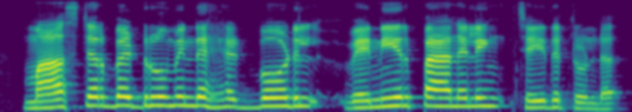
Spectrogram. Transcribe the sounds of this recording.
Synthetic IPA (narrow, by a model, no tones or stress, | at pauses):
maːstɐrbe̞ɖruːminde̞ɦe̞ɖ̚bo̞ːɽilʋe̞niːrpaːnɐliŋt͡ɕe̞jt̪̬iʈːuɳɖɨ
